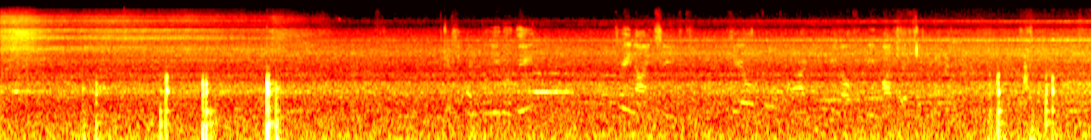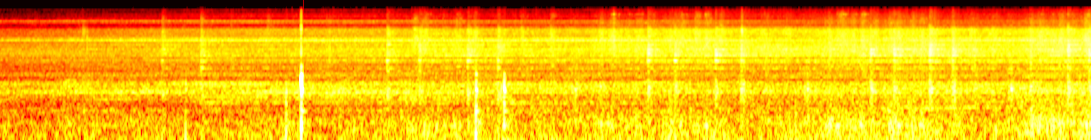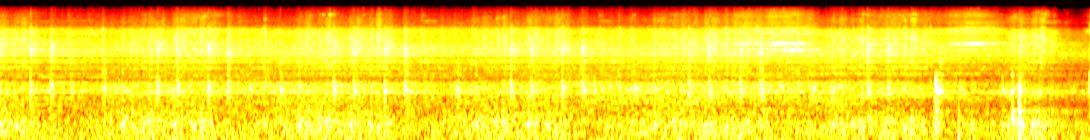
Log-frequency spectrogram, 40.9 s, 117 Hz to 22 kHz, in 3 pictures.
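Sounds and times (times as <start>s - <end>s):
train wheels rolling on rail: 0.0s - 40.9s.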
